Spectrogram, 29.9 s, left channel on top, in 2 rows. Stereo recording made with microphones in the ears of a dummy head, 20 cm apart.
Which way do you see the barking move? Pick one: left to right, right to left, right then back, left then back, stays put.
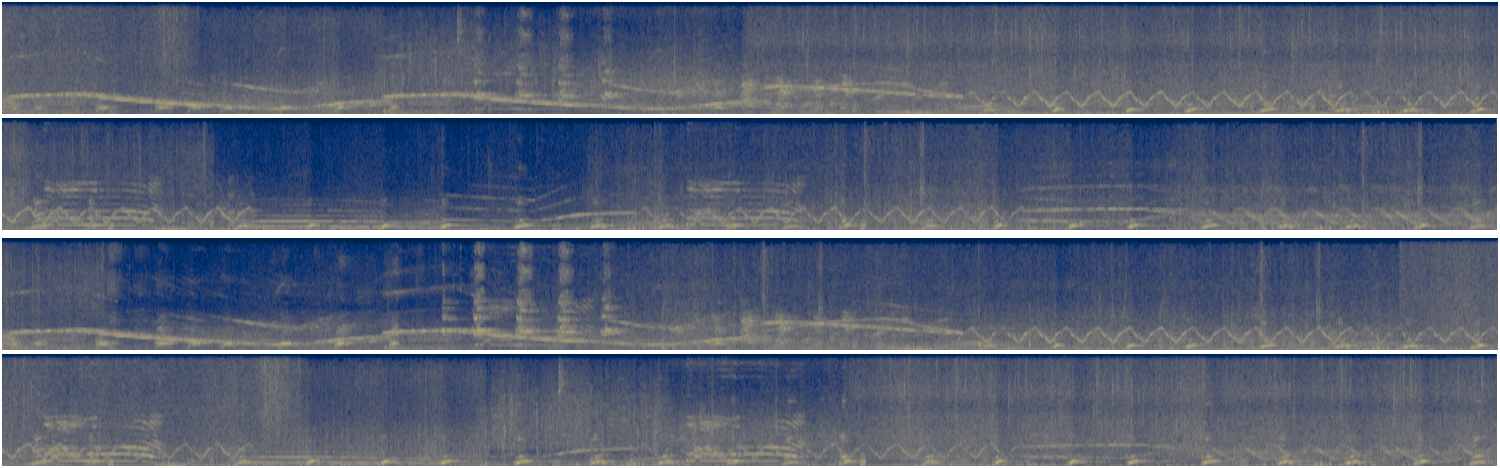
left then back.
